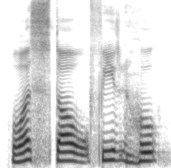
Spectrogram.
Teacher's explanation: یہاں پر غین ہے، غین حروف مستعلیہ میں سے ہے، اس لیے غین کو موٹا پڑھیں گے، وَاسْتَغْفِرْ، اور را سے پہلے زیر آ رہی ہے، اس لیے را کو باریک کر کے پڑھیں گے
